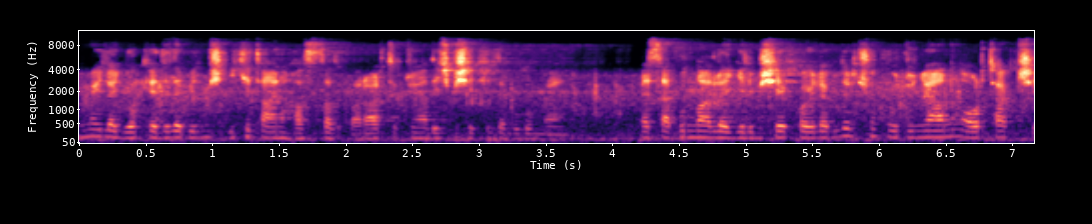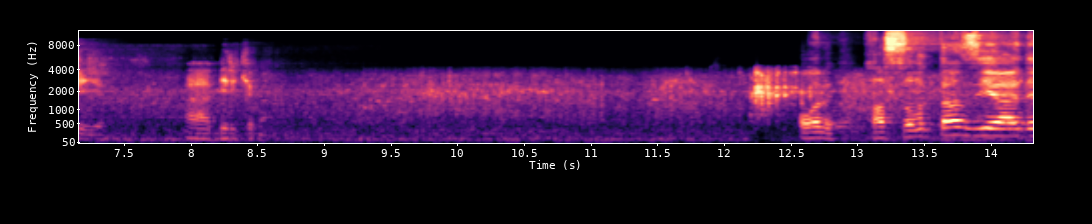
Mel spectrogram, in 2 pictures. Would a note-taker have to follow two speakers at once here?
No

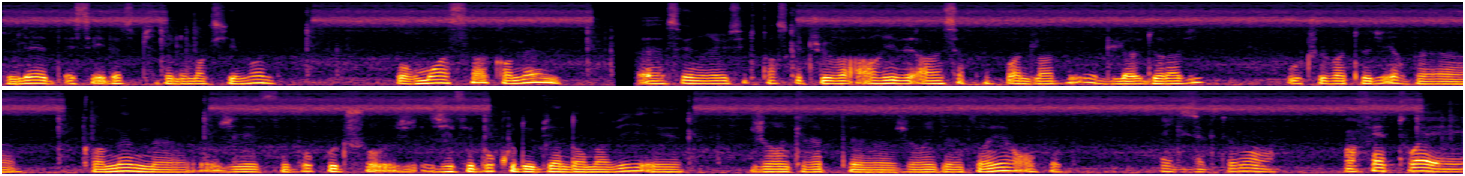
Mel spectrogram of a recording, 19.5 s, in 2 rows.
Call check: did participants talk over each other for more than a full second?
No

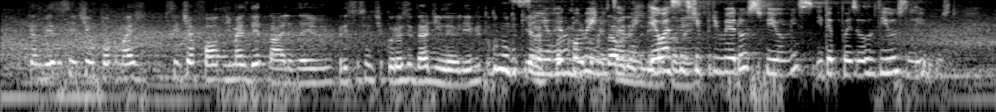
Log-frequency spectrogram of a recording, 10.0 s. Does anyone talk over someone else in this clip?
Yes, from 5.2 s

